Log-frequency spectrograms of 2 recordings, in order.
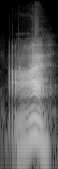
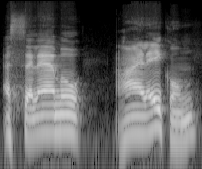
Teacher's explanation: the letter Ain, it sounds like an ah sound coming from the throat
